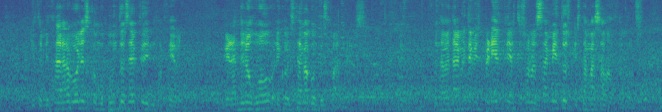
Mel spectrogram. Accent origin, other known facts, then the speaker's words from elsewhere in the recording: Asturias, Spain; que está en mi tierra, en Asturias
